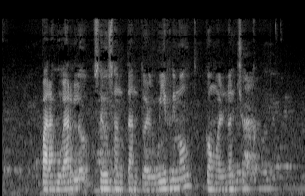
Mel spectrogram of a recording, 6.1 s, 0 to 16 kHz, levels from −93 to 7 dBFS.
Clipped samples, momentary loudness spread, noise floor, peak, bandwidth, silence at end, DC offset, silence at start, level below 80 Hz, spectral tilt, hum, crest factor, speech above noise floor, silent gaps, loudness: under 0.1%; 19 LU; -48 dBFS; -2 dBFS; 11.5 kHz; 0 s; under 0.1%; 0.05 s; -52 dBFS; -5.5 dB/octave; none; 24 dB; 23 dB; none; -25 LUFS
